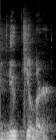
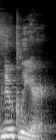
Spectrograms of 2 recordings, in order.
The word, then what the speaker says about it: nuclear: pronunciation or enunciation but it just irks me when people say nuclear for whatever reason it's nuclear and if you want me to take your advice you better pronounce it right so this is the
